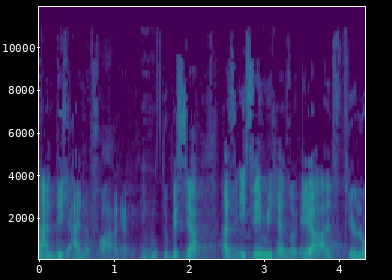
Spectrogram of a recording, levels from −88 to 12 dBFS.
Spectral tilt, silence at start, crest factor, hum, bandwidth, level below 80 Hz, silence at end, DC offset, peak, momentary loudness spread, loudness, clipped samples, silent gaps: -3 dB/octave; 0 s; 24 dB; none; 11.5 kHz; -84 dBFS; 0 s; under 0.1%; -16 dBFS; 14 LU; -38 LUFS; under 0.1%; none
